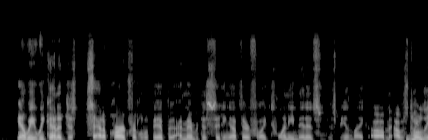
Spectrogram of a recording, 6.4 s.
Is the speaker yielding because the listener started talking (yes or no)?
no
